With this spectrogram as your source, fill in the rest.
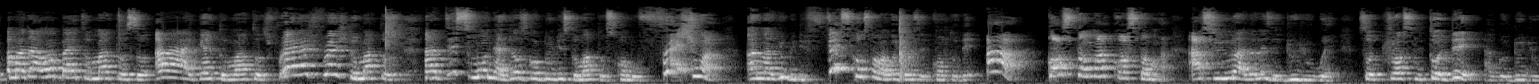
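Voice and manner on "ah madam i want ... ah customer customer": high, eager Nigerian market seller pitch; pushy market seller. Retold or imitated. Nigerian trader pitching tomatoes to a customer, eager and high. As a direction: sell your tomatoes hard, higher and excited. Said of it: "Let me give you the setting".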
